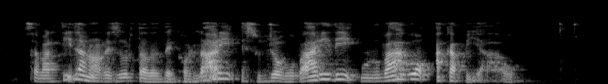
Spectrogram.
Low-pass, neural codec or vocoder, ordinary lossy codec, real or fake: 7.2 kHz; vocoder, 22.05 kHz, 80 mel bands, HiFi-GAN; AAC, 48 kbps; fake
